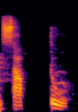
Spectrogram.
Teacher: Sabtu dalam bahasa Indonesia sering diucapkan Sabtu, di mana terlihat bunyi B berubah menjadi P. Sebagai akibat pengaruh T, bunyi B adalah bunyi hambat bersuara, sedangkan bunyi T adalah bunyi hambat tak bersuara. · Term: asimilasi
